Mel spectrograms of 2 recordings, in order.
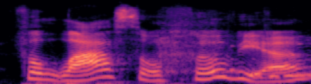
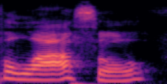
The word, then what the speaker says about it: thalassophobia: Thalassophobia. Wait, let What me is get the that? correct way to pronounce it. I guarantee it's not called phalassel. Thalassophobia.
